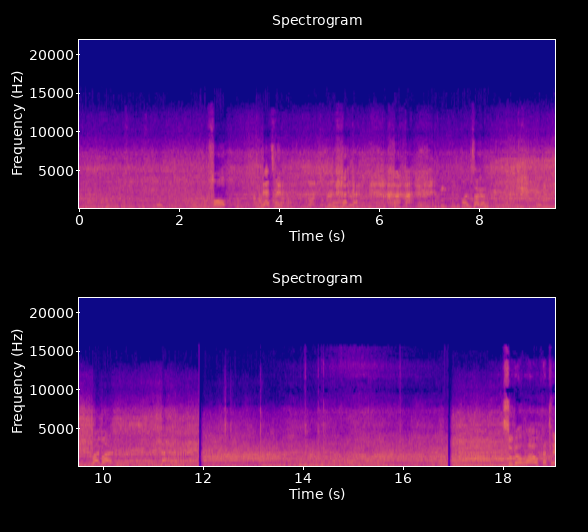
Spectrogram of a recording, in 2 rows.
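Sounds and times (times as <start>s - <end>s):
car traffic: 0.0s - 19.0s
engine hum of motor traffic: 0.0s - 19.0s
wind buffeting microphone: 0.0s - 19.0s.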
